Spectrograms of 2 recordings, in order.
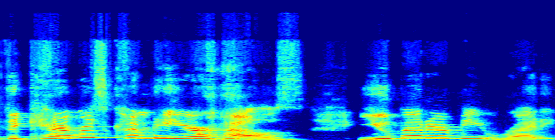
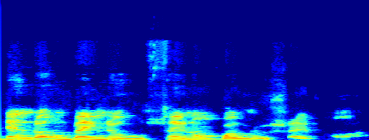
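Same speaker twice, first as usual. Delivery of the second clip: singsong gibberish trailing low and soft; mock nonsense signing; 4 semitones lower, 3 dB quieter than usual. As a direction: imitate garbled signing as babble, dropping away. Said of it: "what they're saying actually sounds like".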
